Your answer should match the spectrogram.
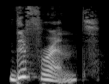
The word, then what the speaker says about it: different: Different. معظمكم بيعرف معنى هذه الكلمة وهي مختلف. Different. لا نقول different. الإي بعد الأف لا تلفظ. Different.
